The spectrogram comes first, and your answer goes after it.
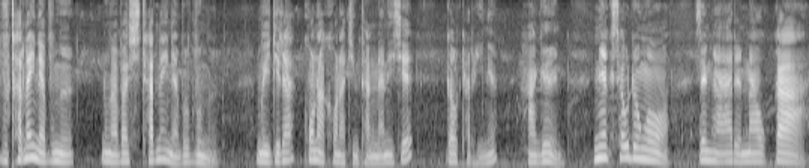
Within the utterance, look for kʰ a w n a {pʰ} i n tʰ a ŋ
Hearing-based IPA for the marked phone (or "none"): tʰ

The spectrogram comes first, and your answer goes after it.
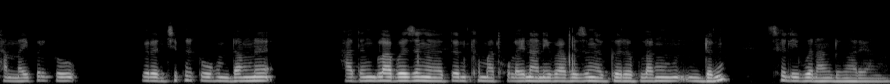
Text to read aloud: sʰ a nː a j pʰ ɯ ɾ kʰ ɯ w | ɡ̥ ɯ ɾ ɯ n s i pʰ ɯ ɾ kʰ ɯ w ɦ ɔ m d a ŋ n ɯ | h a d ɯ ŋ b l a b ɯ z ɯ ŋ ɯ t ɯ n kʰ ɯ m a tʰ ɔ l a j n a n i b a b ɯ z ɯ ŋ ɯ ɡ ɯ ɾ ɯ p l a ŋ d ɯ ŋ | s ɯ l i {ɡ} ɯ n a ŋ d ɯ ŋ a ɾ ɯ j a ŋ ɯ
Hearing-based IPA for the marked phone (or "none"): b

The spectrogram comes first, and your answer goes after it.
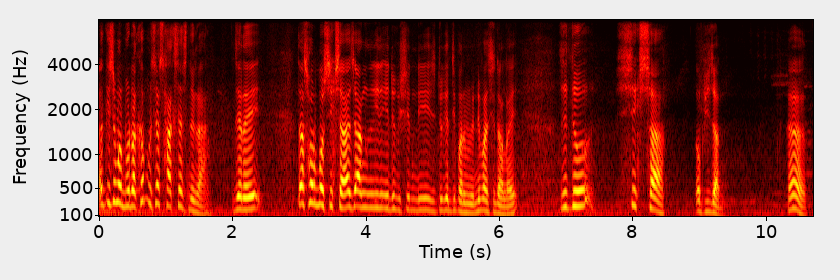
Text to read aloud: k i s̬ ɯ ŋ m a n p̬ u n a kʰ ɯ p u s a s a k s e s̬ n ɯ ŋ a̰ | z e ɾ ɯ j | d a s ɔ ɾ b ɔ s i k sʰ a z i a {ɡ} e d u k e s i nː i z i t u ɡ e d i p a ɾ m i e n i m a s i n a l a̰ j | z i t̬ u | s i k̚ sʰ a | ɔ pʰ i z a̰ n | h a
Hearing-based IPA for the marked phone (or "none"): ŋ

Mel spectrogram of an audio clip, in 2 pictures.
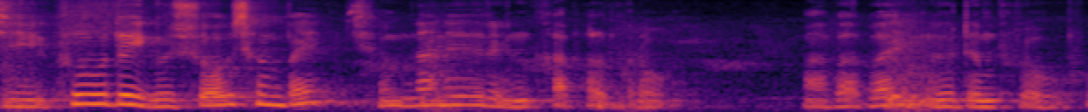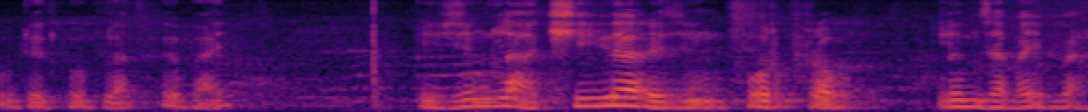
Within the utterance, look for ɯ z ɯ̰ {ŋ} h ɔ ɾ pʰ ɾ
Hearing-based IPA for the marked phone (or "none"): ŋ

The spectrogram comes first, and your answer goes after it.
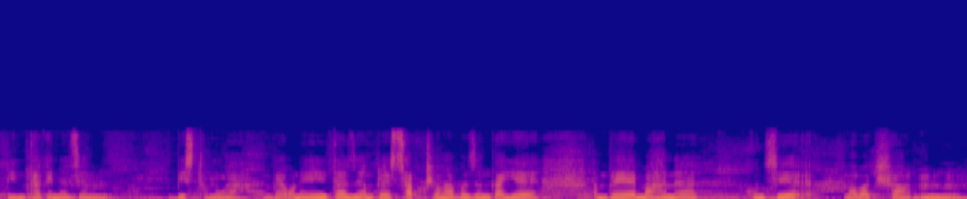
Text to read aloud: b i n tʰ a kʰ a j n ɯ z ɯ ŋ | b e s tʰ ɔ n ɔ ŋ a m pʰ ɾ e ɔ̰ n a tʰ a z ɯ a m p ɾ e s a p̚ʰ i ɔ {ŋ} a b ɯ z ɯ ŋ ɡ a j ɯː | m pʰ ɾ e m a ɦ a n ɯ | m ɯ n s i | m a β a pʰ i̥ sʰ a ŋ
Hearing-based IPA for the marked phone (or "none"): ŋ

